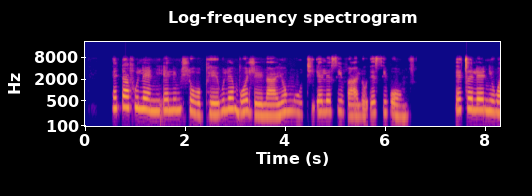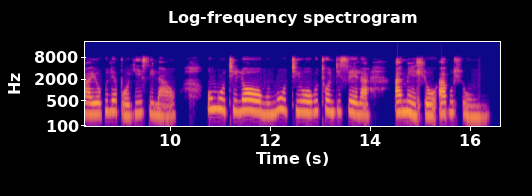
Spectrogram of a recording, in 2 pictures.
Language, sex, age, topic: North Ndebele, female, 50+, health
